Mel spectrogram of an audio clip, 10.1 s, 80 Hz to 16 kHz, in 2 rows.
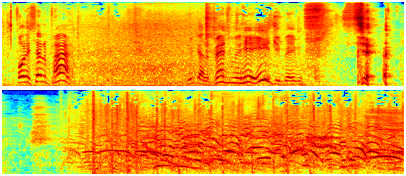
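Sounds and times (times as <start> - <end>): crowd of kids yelling: 5.8 - 10.0.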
